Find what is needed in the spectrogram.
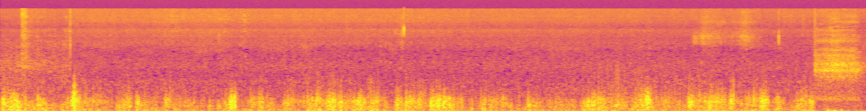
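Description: Wind on the microphone: an uneven low rumble that swells and drops in gusts.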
